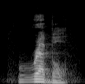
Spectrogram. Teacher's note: So if it's a noun, again, let's follow the rule. Stress the first syllable.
